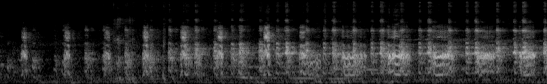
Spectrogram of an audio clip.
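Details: Hybrid partridge, a six-month-old young bird kept in Kulob, giving a steady series of clucking chuck notes, roughly two a second, growing louder and fuller as the sequence goes on.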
